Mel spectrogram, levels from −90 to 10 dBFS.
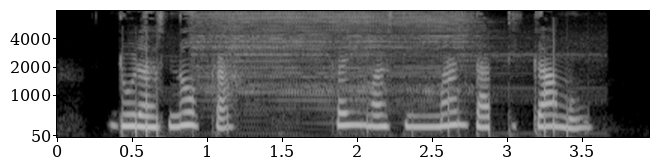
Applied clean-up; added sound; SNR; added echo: none; Sawing; 11 dB; none.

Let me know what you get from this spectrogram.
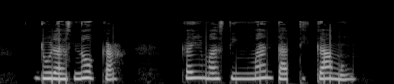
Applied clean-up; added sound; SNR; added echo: none; none; none; none.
